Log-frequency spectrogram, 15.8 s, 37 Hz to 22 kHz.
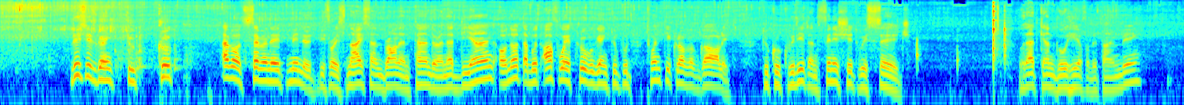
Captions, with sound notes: This is going to cook about seven, eight minute before it's nice and brown and tender. And at the end, or not, about halfway through, we're going to put 20 clove of garlic to cook with it and finish it with sage. (bowl clinking) Well, that can go here for the time being.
